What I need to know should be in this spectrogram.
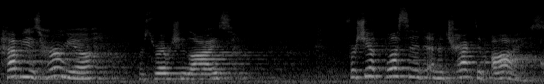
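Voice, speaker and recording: A woman's voice: high-pitched, normal speed, a bit bright, a little hiss or hum. A teenage girl playing a scorned, lovesick young woman in a school stage play, pleading in earnest, heard from a distant mic in an echoey hall. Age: teens. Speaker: student actor. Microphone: distant room mic.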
